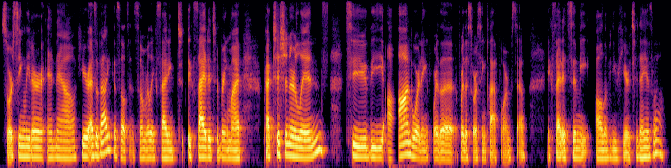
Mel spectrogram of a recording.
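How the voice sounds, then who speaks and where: Woman, hoarse from a cold, scratchy voice, lively webinar self-introduction. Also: extremely low pitch, normal speed. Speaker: value consultant. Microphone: video call.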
